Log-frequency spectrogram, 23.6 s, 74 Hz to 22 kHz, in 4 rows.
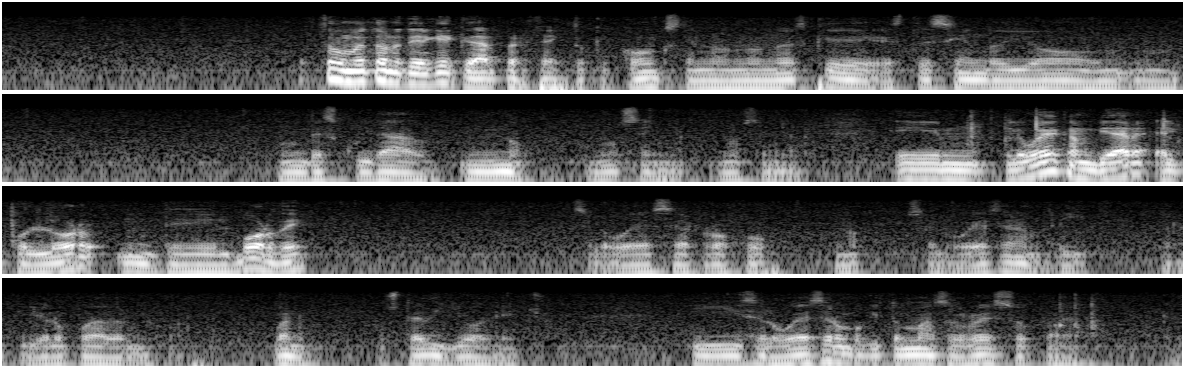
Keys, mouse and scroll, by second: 0.5 click, 1.7 click, 2.7 click, 5.5 click, 7.1 click, 9.1 click, 11.8 ctrl+shift+f, 13.5 click, 14.9-16.1 drag, 16.6-17.6 drag, 19.2-20.5 drag, 21.4 click, 23.1 KP_3.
